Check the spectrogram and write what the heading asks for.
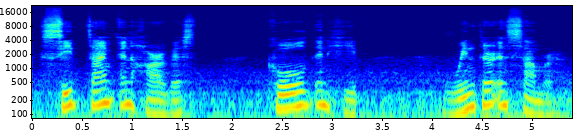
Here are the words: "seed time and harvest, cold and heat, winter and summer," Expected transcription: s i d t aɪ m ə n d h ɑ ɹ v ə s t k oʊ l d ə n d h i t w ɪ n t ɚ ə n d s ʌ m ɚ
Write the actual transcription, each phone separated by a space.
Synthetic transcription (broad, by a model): s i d t aɪ m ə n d h ɑ ɹ v ə s t k oʊ l d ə n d h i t w ɪ n t ɚ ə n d s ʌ m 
